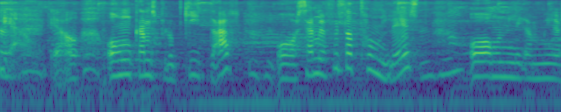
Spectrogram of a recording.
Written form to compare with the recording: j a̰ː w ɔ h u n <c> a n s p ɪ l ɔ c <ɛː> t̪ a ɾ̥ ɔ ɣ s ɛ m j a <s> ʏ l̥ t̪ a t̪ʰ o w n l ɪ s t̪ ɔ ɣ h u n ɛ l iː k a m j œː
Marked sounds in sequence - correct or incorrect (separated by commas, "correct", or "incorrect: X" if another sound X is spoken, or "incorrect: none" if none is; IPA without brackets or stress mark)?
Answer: incorrect: k, incorrect: iː, incorrect: f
